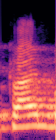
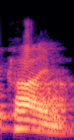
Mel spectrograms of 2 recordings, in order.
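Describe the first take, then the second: First: "ক্লাইম্ব" with an unaspirated k; wrong option, plain k. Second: "ক্লাইম্ব" with a puffed k, silent b; right option, aspirated k. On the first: Teacher offers students the wrong choice, plain k in "ক্লাইম্ব". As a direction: start "ক্লাইম্ব" on a hard k. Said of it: "বলবো নাকি ক্লাইম্ব". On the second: Teacher offers students the right choice, aspirated k in "ক্লাইম্ব". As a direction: breathe through the k of "ক্লাইম্ব". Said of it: "নাকি ক্লাইম্ব". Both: Shown as a demonstration.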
